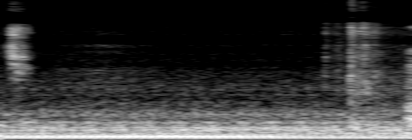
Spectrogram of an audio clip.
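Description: A small car's engine idling, heard from inside the cabin as a steady low hum. The clutch is being eased out toward its biting point.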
